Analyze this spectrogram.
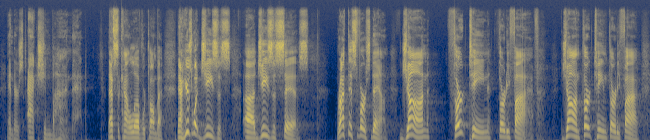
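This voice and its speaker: On a very clean recording with a silent background, a man speaks fairly slowly in a high pitch, with very wide pitch swings and big swings in loudness. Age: 60s. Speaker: pastor. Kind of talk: sermon. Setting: church.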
